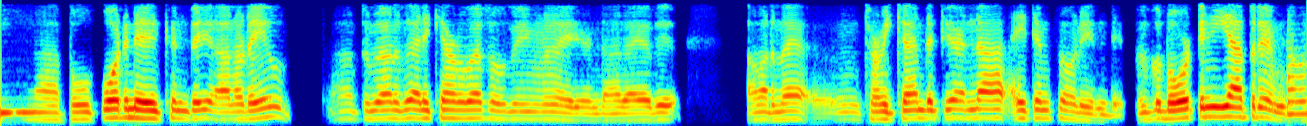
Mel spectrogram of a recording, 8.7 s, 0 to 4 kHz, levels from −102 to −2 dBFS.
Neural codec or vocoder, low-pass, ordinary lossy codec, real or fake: codec, 16 kHz, 0.5 kbps, X-Codec, HuBERT features, trained on balanced general audio; 3.6 kHz; none; fake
